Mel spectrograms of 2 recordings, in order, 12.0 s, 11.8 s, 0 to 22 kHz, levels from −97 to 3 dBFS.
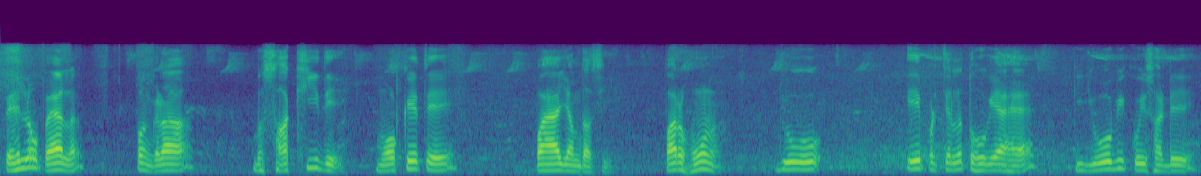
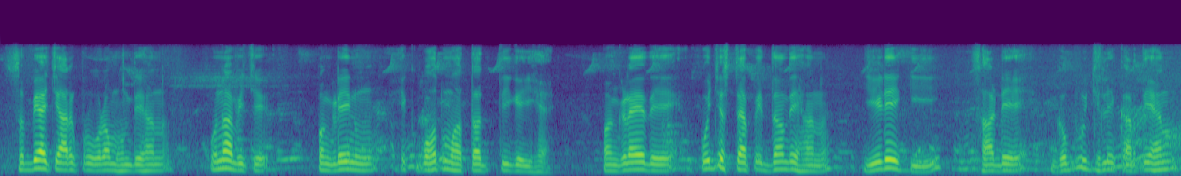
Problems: constant background noise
